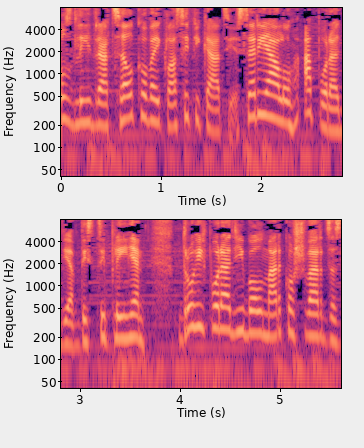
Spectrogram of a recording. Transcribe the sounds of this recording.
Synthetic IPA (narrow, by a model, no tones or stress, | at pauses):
ɔzd̪liːd̪ɾat͡sɛlkɔʋɛjklasifikaːt͡siɛ̰sɛɾiaːluapɔɾaɟɪavd̪ist͡sipliːɲɛ | d̪ɾuɦiːxpɔɾaɟiːbɔlmaɾkɔʃʋaɾd͡zz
